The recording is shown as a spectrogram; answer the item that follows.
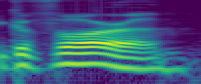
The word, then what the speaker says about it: Guevara: of beef after uh Sammy Guevara sorry Sammy gavora after Andrade sent an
